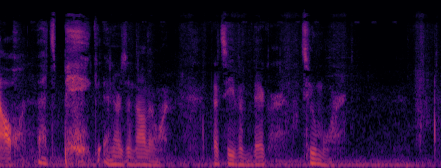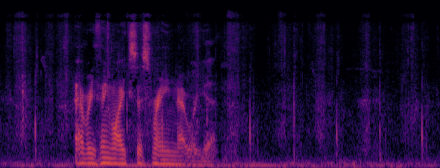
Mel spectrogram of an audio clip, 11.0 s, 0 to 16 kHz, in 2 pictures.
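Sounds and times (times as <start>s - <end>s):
footsteps on grass: 1.6s - 11.0s.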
